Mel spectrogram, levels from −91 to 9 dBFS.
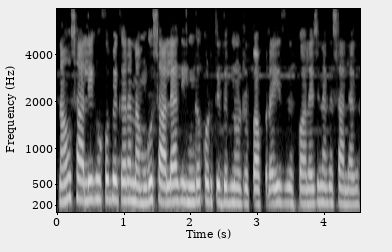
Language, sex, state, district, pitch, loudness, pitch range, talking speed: Kannada, female, Karnataka, Dharwad, 235 Hz, -16 LUFS, 220-260 Hz, 155 wpm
